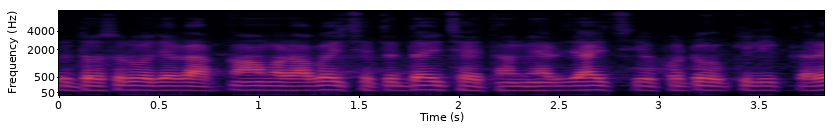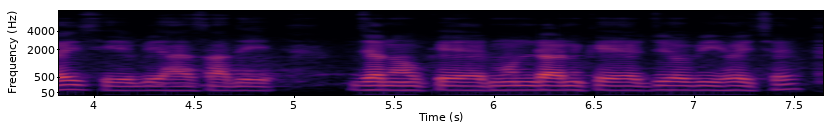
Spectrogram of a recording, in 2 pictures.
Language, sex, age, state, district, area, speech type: Maithili, male, 18-30, Bihar, Begusarai, rural, spontaneous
